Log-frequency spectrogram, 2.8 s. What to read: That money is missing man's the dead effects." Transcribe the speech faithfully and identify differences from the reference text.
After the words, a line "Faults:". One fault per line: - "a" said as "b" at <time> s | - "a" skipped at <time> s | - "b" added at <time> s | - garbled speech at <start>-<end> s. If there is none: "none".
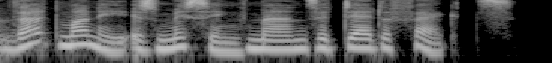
That money is missing man's the dead effects."
Faults:
none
